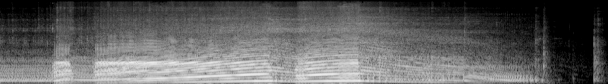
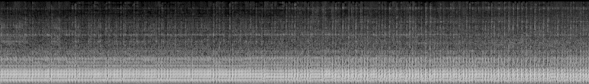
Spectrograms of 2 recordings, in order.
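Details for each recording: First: Probably early-1980s Komatsu Zenoah Pro 26 two-stroke strimmer after new carb diaphragm and primer bulb, warmed up, idle raised, on mixed fuel; revs up, holds steady high note, eases down, slightly boggy with no carb adjustment, runs fine. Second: Probably early-1980s Komatsu Zenoah Pro 26 two-stroke strimmer, off choke after hard start; high buzz wavers and stumbles, lean unstable running; needs carb work, diaphragm suspected worn, no tuning screws visible.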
